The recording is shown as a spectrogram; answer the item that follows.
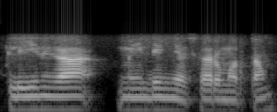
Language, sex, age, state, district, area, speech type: Telugu, male, 18-30, Andhra Pradesh, Anantapur, urban, conversation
